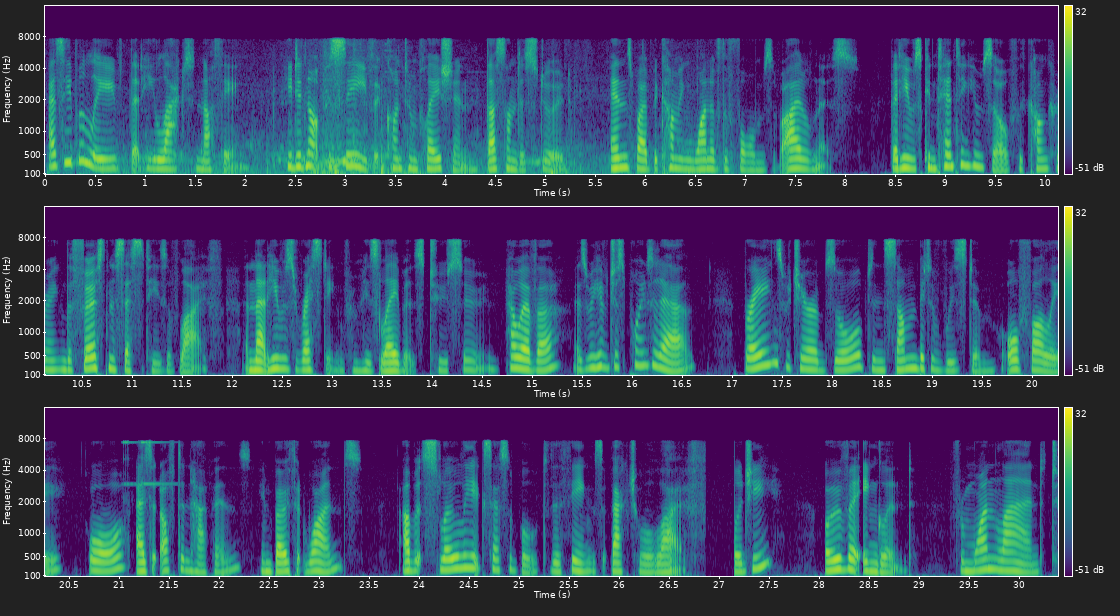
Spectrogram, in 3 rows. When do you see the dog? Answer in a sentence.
The dog can't be heard in this clip.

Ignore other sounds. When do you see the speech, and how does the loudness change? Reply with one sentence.
You can hear the speech from 0.0 to 30.3 s, at a steady volume.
